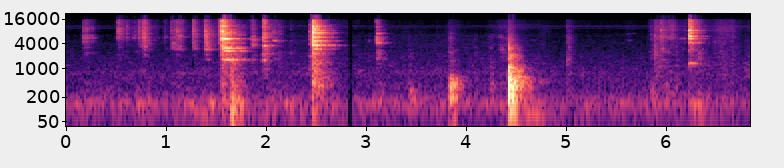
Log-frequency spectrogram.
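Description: Stained glass snapping and clinking at a work table, a series of short bright glassy clicks and taps, a few louder cracks spaced among quieter ticks, close and without talk.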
